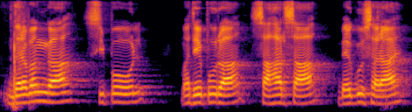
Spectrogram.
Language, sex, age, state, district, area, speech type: Maithili, male, 18-30, Bihar, Saharsa, rural, spontaneous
